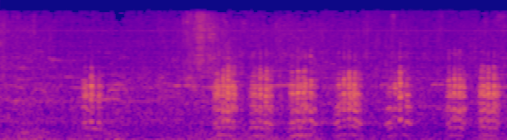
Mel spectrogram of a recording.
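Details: Northern gannet in the Orkney Islands, Scotland, gives harsh, grating croaks repeated rapidly about three times a second over a steady low rumble.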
